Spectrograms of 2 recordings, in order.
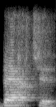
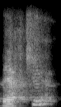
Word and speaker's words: Behçet: So the true name of this disease is Behçet disease. That's how the entire Turkey medical community pronounces it. Somehow in the States, it's called Behçet. To the point that I had a case like that on my boards and I said Behçet and nobody understands what I'm talking about.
